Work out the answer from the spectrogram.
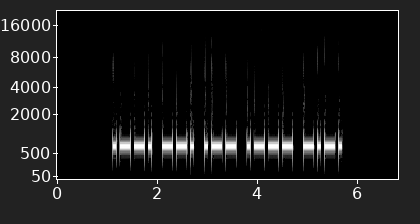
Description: Morse code, heard as a keyed tone, about 17 wpm, 700 Hz. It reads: PGWJC
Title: Code Groups - 5 Letters - 17wpm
